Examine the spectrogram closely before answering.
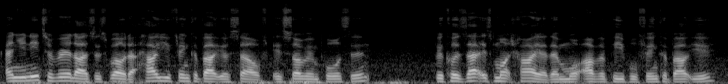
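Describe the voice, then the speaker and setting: A man's voice: mid-range voice, fairly quick. A young man talking to his phone camera on a city street, giving unscripted self-help advice in an earnest, repetitive, preachy way. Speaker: motivational vlogger.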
